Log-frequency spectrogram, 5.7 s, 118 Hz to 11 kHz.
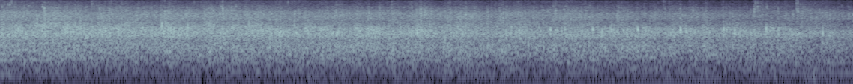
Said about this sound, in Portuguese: Meu sogro tem 60 anos de convertido a Jesus. Tem que aplaudir a Jesus pela vida dele.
